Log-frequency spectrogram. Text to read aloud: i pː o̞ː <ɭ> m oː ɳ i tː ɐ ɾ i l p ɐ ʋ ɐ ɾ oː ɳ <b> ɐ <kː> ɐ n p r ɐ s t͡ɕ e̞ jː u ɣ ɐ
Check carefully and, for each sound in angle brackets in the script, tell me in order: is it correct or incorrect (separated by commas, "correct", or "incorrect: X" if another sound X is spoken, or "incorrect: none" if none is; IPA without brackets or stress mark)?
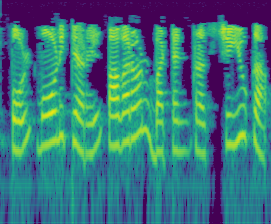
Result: correct, correct, incorrect: ʈː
